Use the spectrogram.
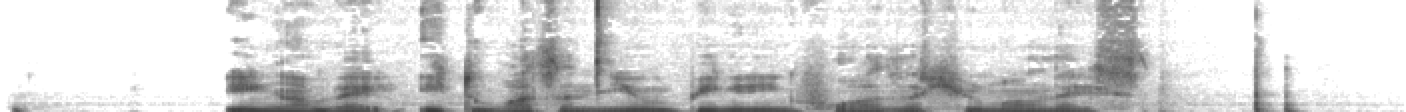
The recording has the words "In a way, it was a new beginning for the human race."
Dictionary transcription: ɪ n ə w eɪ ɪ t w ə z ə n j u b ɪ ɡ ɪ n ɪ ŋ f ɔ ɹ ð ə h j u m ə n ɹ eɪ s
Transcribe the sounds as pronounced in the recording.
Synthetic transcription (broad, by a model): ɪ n ə w eɪ ɪ t w ə z ə n j u b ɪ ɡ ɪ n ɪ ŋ f ɔ ɹ ð ə h j u m ə n l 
